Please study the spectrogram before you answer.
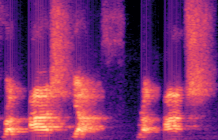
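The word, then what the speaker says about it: ראשית: Last class, we, of course, started going into vocabulary in Genesis, and beginning is pronounced Ra'ash Yath, which means beginning.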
